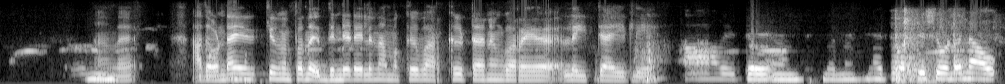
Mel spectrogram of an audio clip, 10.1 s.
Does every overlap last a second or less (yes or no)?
yes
